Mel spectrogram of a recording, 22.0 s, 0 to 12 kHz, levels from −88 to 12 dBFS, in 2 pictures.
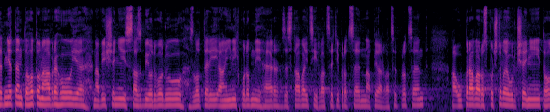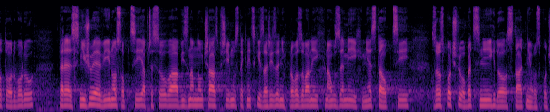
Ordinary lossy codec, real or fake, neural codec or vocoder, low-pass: MP3, 64 kbps; real; none; 9.9 kHz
